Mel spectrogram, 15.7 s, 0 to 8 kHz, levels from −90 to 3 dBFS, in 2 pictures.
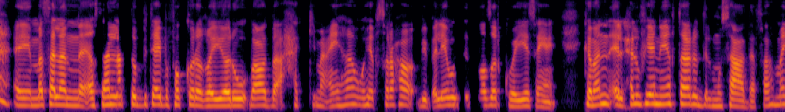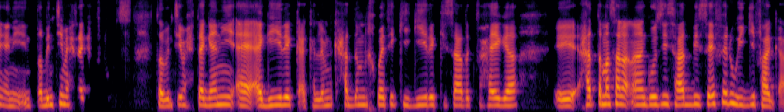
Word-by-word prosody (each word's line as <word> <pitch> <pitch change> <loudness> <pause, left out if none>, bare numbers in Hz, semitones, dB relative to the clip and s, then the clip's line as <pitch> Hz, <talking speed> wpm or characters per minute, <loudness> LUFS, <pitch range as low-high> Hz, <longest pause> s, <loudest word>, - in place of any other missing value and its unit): آآ 190 -1 +1
مثلًا 195 -2 +3
أصْل 185 - -2
أنا - - +6
اللاب 215 0 +1
توب 215 -2 +1
بتاعي 215 +1 +1
بافكّر 205 0 -1
أغيّره، 180 +1 +4
باقعُد 190 0 +2
بقى 185 - -1
أحكّي 190 +1 -10
معاها 185 +5 -4
وهي 200 -2 -4
بصراحة 205 +1 -2
بيبقى 175 -1 -4
ليها 190 +2 +1
وِجهة 200 +1 -4
نظر 195 +1 -1
كويسة 170 -2 -1
يعني، 145 -2 -4 0.2
كمان 200 +4 +3
الحلو 210 +2 +1
فيها 235 +1 +3
إن 230 - +2
هي 230 - +3
بتعرِض 225 -3 +2
المساعدة، 175 -3 0
فاهمة، 205 +7 -4
يعني 175 -5 -6
"طَب 185 - -3
أنتِ 210 +4 0 0.2
محتاجة 205 - -1 0.2
فلوس؟ - - -11 0.2
طَب 175 - +2
أنتِ 180 - -4
محتاجاني 200 +2 +1
أ 185 -1 +4
أجي 190 +3 +2
لِك، 210 0 +1
أكلّم 175 +2 -4
لِك، 200 - -9
حد 200 0 -4
من 205 - -3
إخواتِك 210 0 -5
ييجي 195 +1 -4
لِك 205 -2 -3
يساعدِك 190 0 -2
في - - -15
حاجة؟" 190 0 +2 0.4
آآ 175 +1 +3
حتى 215 +1 0
مثلًا 225 0 +4
أنا 210 0 +2
جوزي 215 +2 +1
ساعات 200 -1 +2
بيسافر 225 +4 0
وييجي 215 -2 -1
فجأة 180 -4 +2
200 Hz, 225 wpm, -24 LUFS, 185-215 Hz, 0.4 s, أنا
